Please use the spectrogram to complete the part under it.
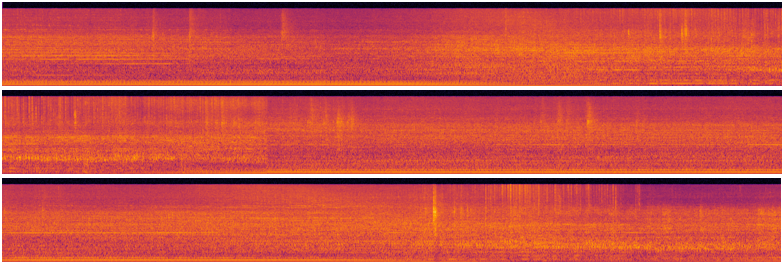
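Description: A tractor engine drones steadily nearby.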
